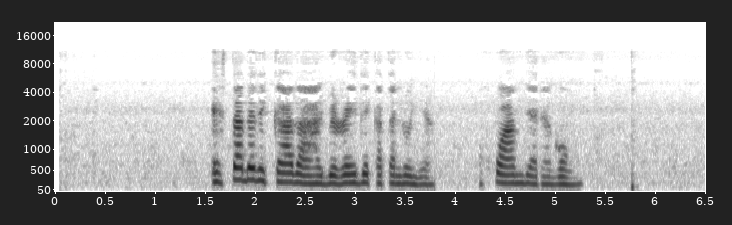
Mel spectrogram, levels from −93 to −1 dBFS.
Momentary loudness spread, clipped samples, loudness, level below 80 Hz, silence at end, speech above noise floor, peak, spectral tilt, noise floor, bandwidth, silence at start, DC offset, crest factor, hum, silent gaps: 25 LU; under 0.1%; -24 LUFS; -60 dBFS; 0.75 s; 37 dB; -8 dBFS; -8 dB/octave; -61 dBFS; 11.5 kHz; 1.55 s; under 0.1%; 18 dB; none; none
